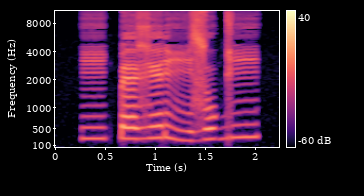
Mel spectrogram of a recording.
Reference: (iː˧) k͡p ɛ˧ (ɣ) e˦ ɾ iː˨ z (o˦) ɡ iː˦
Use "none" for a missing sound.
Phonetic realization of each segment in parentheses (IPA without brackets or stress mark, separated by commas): iː˧, ɣ, o˦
